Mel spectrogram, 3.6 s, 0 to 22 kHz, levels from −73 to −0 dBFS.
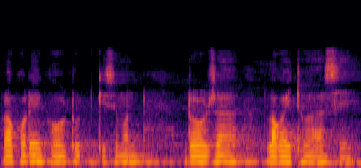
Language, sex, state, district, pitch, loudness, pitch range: Assamese, male, Assam, Hailakandi, 110 Hz, -23 LUFS, 110-115 Hz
